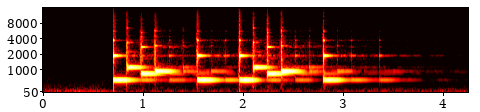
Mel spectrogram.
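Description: Smartphone ringing with an incoming call: a short melody of quick chiming notes, starting under a second in and fading out near the end, then beginning to repeat.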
